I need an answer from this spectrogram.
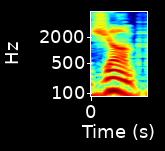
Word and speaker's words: Xump: And there was this game called Jump, but instead of a J, it's spelled with an X, so it's XUMP.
